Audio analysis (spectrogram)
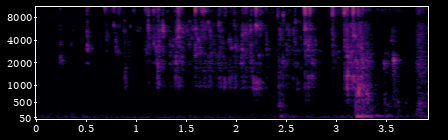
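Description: Water dripping and trickling from a hole in a leaking distilled water container, quiet irregular drips and splashes over several seconds, with a slightly louder splash near the end.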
